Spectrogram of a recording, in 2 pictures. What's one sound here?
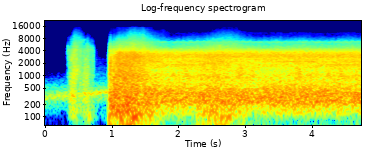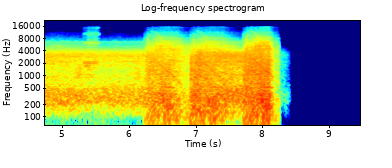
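A charging energy aura roars steadily, then bursts.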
